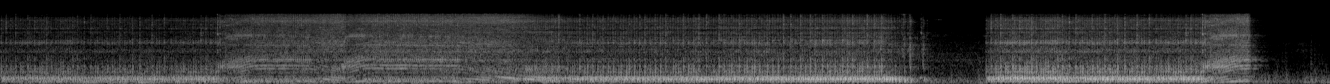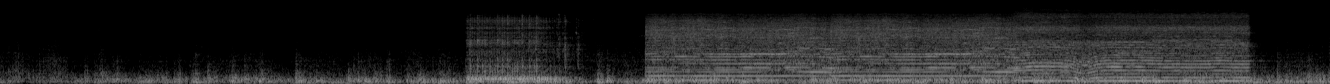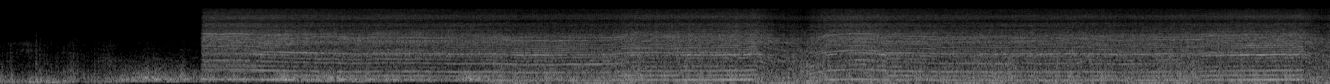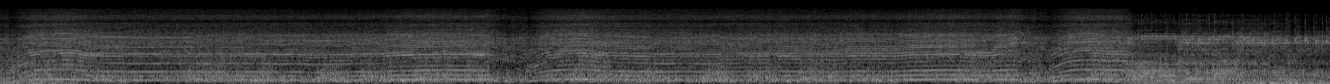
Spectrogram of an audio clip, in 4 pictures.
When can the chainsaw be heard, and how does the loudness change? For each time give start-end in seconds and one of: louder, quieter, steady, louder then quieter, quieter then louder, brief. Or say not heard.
0.0-12.6 louder
17.9-25.9 steady
28.6-53.1 steady.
